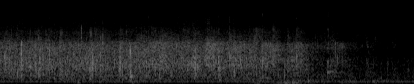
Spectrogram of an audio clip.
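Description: Audience applauding, steady at first and then dying away over the last second or so.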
